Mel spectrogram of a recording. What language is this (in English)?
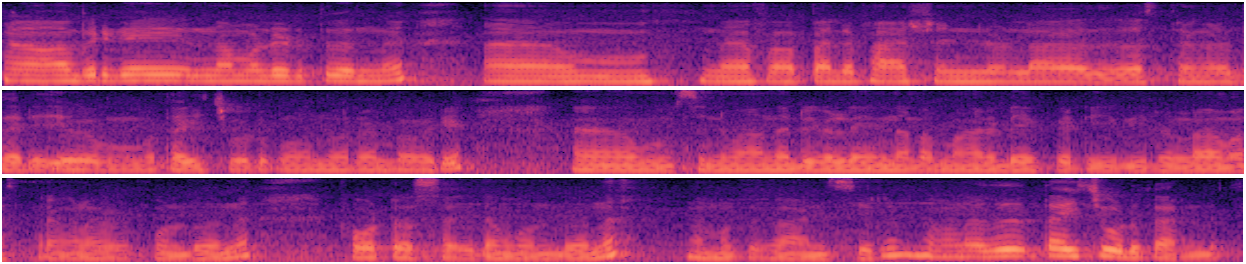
Malayalam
